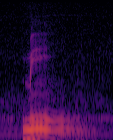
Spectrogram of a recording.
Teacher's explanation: When saying the word mean, however, the port is open throughout the entire production. Mean. It appears that the velum does not have time to close for the vowel sound before it must again open for the final nasal consonant. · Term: nasalization of vowels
